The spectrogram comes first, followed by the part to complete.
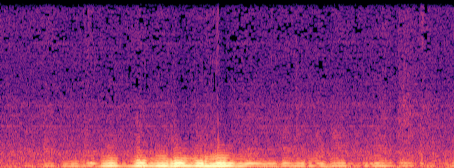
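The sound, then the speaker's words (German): A wasp buzzes close to the microphone, its steady droning hum wavering in pitch and swelling louder midway as it hovers nearby, with no talking over it. “Da war das gerade eine Wespe, nein.”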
